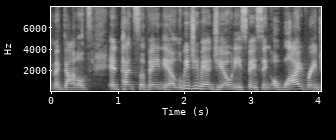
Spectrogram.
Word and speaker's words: Mangione: capturing his every move mangion then stood in front of a judge who explained that he could be extradited the way she's mispronouncing his name is driving me off the wall it's Manon to New York City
